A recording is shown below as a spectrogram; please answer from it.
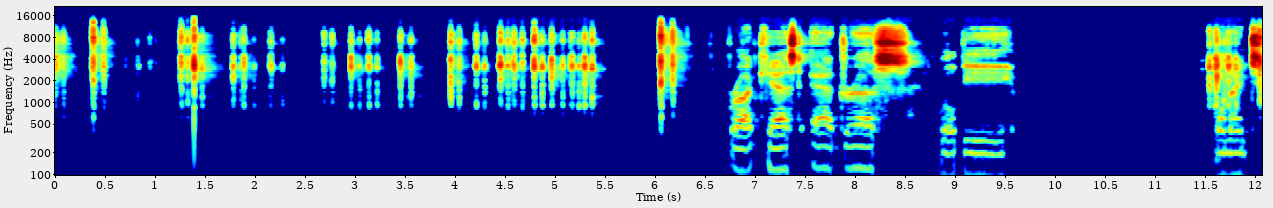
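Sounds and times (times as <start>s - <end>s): computer keyboard typing: 0.0s - 6.4s, 11.5s - 12.0s.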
